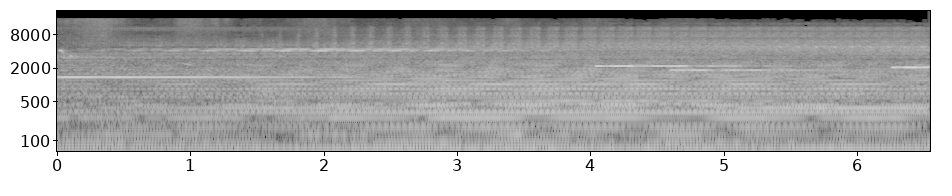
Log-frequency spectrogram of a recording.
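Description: Psychedelic ambient (psybient) electronic music: layered, long-held synth tones over a steady deep bass, growing slightly louder about two seconds in.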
